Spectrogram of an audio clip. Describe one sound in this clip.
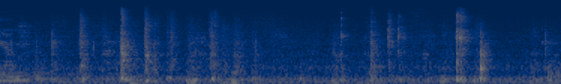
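Curtain rings scrape and clink along a metal rod.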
